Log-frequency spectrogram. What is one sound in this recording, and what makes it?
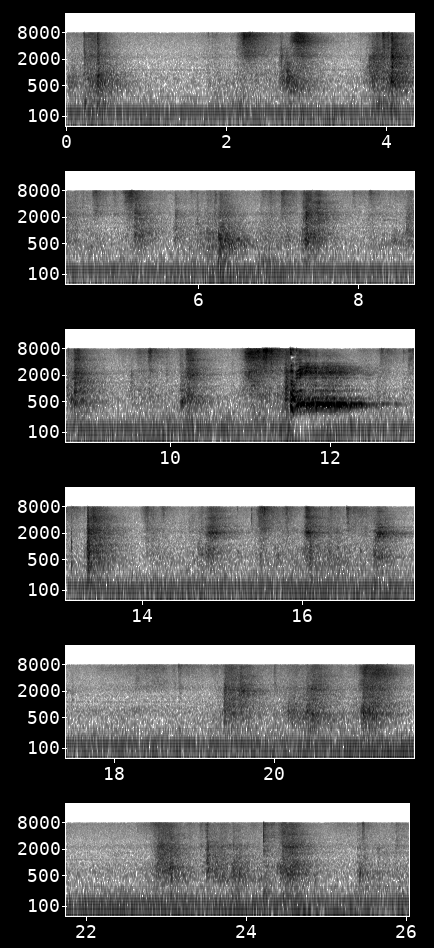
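A karate uniform snaps sharply with each quick strike and block.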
